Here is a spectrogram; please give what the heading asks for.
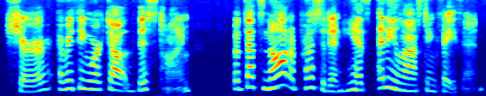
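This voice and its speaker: A woman's voice: on the high side, animated, brisk, sharp tone, no room sound. Woman narrating fiction, close and dry. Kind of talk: expressive fan fiction narration.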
